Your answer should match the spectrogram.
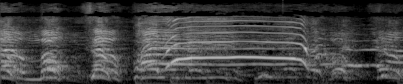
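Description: A group of young people shouting and yelling together, with one long high-pitched scream held for about a second and a half in the middle.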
